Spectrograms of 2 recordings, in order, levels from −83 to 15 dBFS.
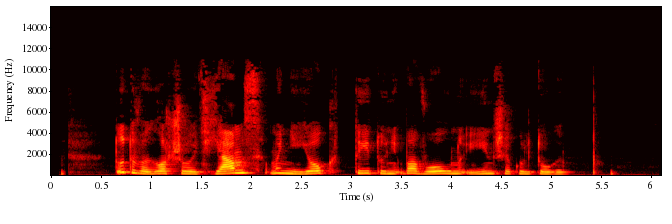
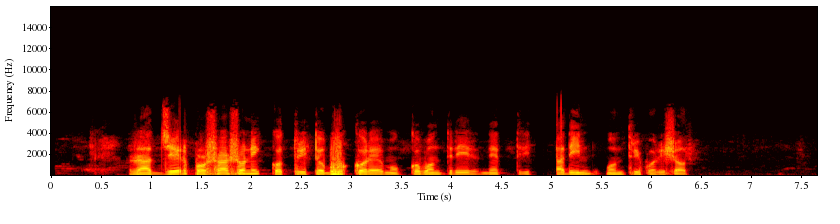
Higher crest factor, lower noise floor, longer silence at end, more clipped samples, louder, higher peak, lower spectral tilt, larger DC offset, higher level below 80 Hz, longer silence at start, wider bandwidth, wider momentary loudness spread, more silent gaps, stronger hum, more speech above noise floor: about the same, 20 dB vs 18 dB; second, -56 dBFS vs -68 dBFS; second, 0.95 s vs 1.3 s; neither; second, -24 LUFS vs -19 LUFS; about the same, -4 dBFS vs -2 dBFS; second, -6 dB/octave vs -7.5 dB/octave; neither; second, -62 dBFS vs -48 dBFS; second, 0.1 s vs 0.5 s; first, 11 kHz vs 6.8 kHz; about the same, 12 LU vs 10 LU; second, none vs 4.87-4.92 s; neither; second, 33 dB vs 49 dB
